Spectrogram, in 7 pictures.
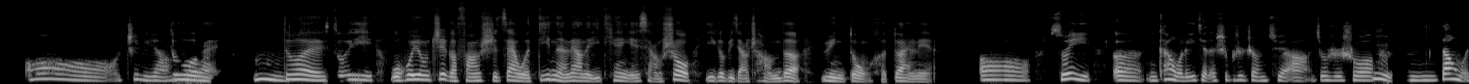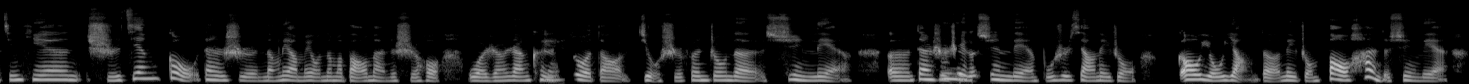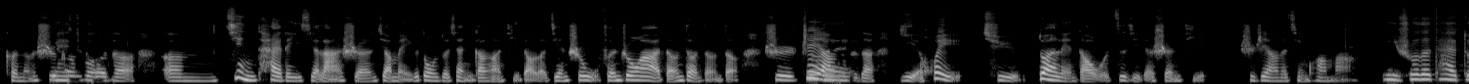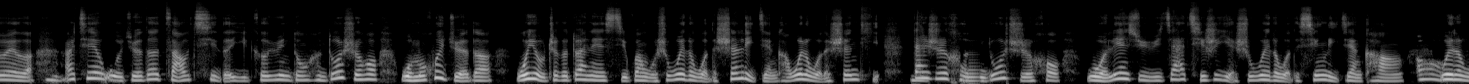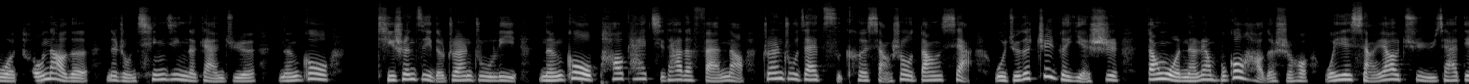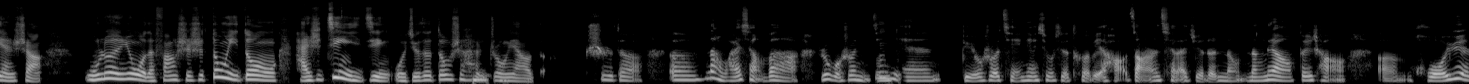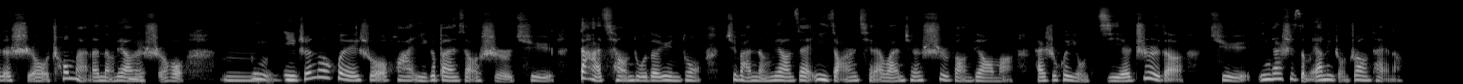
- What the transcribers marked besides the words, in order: other background noise; tongue click
- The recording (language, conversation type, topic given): Chinese, podcast, 说说你的晨间健康习惯是什么？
